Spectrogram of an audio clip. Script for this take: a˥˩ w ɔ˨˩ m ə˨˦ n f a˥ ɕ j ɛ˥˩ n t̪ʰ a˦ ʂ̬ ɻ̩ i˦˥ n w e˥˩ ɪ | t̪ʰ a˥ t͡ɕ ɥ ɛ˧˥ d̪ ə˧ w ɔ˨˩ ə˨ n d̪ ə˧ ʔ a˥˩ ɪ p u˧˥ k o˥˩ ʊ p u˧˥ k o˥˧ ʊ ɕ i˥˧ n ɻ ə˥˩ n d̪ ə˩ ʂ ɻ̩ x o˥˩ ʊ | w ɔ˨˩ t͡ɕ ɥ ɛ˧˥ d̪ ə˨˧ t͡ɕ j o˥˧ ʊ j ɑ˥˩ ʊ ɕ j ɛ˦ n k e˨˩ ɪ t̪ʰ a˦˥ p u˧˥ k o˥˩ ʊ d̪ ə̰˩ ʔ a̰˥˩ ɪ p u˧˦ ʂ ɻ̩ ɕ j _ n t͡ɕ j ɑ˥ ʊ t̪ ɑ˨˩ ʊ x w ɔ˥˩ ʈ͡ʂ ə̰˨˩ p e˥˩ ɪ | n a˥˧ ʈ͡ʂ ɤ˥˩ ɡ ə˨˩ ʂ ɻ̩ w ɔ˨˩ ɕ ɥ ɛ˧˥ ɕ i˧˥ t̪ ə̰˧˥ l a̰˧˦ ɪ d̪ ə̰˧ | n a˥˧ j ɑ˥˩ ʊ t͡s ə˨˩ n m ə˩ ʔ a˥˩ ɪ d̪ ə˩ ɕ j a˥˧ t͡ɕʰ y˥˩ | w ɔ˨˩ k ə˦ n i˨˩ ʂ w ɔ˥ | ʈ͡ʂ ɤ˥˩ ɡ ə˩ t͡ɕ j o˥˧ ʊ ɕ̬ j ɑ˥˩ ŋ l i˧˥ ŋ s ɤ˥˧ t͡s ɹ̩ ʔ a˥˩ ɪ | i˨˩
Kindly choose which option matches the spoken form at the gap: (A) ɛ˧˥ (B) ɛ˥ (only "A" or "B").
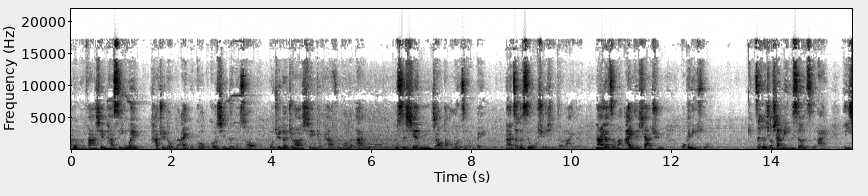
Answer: B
